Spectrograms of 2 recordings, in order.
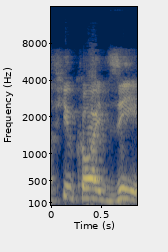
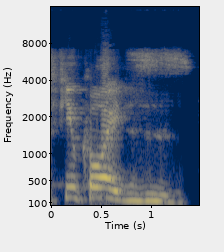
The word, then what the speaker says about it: Fucoids: I call it Fucoid Z because that's easier to pronounce. But really, the correct way to say it is Fucoids.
